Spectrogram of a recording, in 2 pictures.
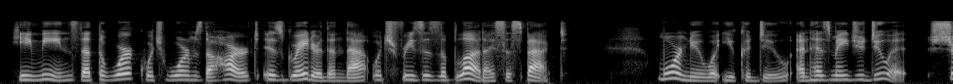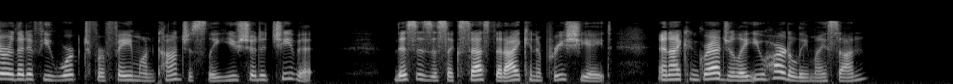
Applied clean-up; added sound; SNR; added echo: none; none; none; none.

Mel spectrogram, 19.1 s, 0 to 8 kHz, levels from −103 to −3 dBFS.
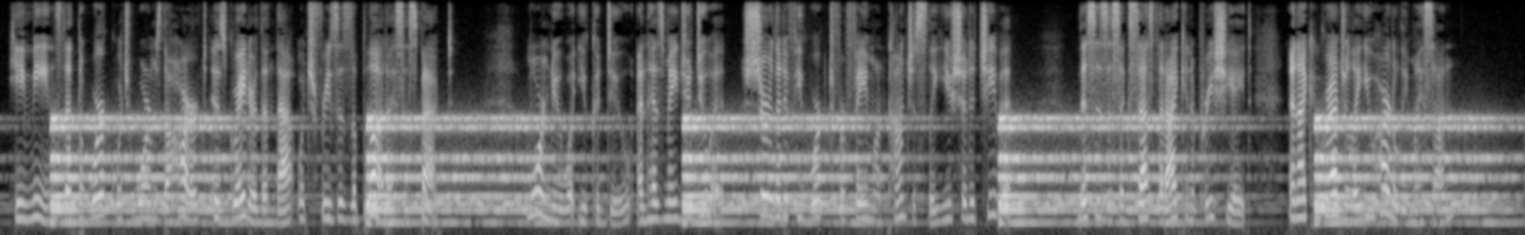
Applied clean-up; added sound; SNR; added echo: none; Organ; -2 dB; none.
